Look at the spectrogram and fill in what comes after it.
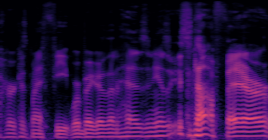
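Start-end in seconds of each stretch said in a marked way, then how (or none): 1.8-2.7 acted tearful, sulky, whiny crying delivery. Retelling an older brother's complaint about bigger feet: imitating crying brother. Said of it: "crying at a Foot Locker".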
